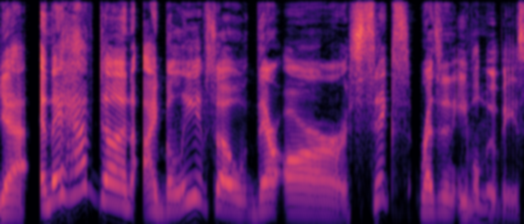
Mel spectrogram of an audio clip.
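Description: Very clean audio of a male speaker, the background completely silent. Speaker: podcast host. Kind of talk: casual chat.

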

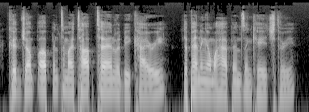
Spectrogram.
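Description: A man speaks at a moderate pace with an American accent and fairly even intonation. The sound is dry and close, with no echo and a quiet background. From US Midwest, Minnesota. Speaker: podcast patron, gaming fan. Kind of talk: casual chat.

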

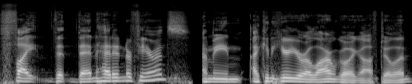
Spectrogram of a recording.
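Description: On a very clean recording with a silent background, a man with an ordinary speaking voice talks at a moderate pace with lively intonation. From Canada. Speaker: comedian. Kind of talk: casual chat.

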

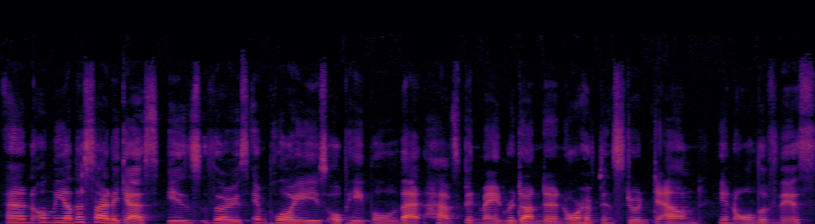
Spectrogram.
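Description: A woman talks with an Australian accent at a fairly slow pace. Her intonation is flat and monotone. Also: medium pitch for a woman, hardly any pauses. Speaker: podcast co-host, Chinese medicine graduate. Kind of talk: casual chat.

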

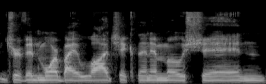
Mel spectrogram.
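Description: A man's fairly low voice carries a bright, sharp tone over a quiet background. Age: 20s. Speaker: journalist. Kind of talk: casual chat.

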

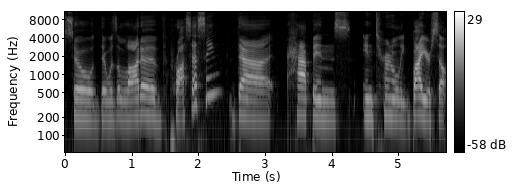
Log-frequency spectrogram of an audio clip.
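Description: In a very clean recording with a silent background, a woman with a Spanish accent talks at a medium pitch and a very slow pace, her intonation fairly even. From Mexico, then California. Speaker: podcast co-host. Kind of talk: casual chat.

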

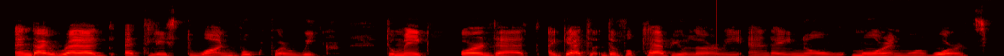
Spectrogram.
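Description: A woman speaks at a very slow pace with a Romanian accent, her pitch medium. Her intonation stays monotone and flat. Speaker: expat content creator and writer. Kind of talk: casual interview chat. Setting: video call.

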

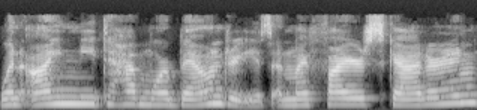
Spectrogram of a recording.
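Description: An ordinary speaking voice moves at a fairly quick pace with ordinary pitch variation against a quiet background. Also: woman. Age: 50s. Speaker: author and coach on five archetypes. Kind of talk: casual interview.

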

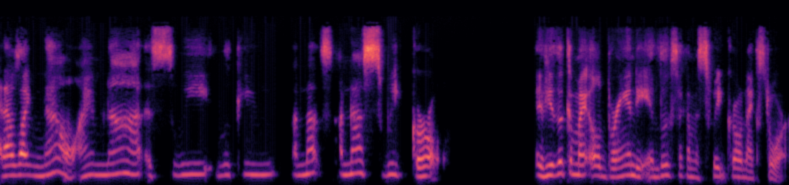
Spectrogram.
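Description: A woman with an American accent speaks at a moderate pace in a fairly high, somewhat breathy voice with a dark, mellow tone and ordinary pitch variation, recorded dry and close with no echo against a quiet background. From Houston, Texas. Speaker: entrepreneur and business coach. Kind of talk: interview.

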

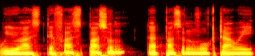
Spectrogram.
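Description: A man's fairly high, dark, mellow voice, somewhat breathy, very fast, with fairly even intonation and a dry, close sound with no echo. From Uganda, rural village. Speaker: podcast host. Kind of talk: casual chat.

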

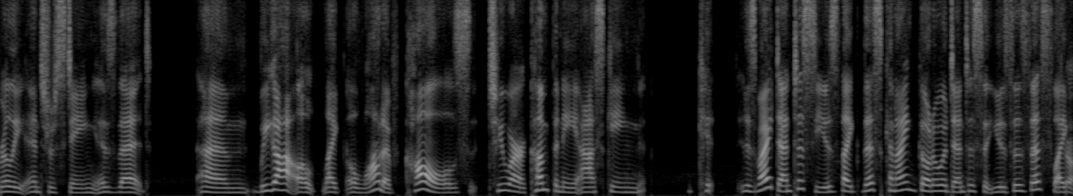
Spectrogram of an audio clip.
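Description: On a very clean recording with a silent background, a woman speaks at a fairly slow pace with medium pitch and ordinary pitch variation. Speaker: dental hygienist and marketer. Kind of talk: live podcast interview. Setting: stage with audience. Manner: soft-spoken.

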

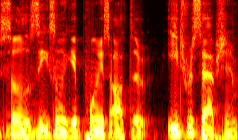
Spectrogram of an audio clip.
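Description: Fairly low in pitch, a man speaks with lively intonation at a fairly quick pace. He has an unremarkable speaking voice. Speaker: podcast co-host. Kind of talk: casual chat.

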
